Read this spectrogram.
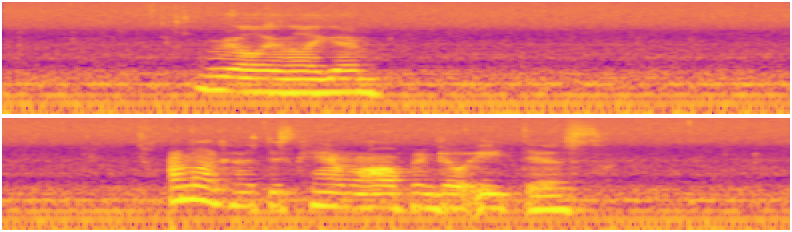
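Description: A woman speaks softly and playfully close to a microphone.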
